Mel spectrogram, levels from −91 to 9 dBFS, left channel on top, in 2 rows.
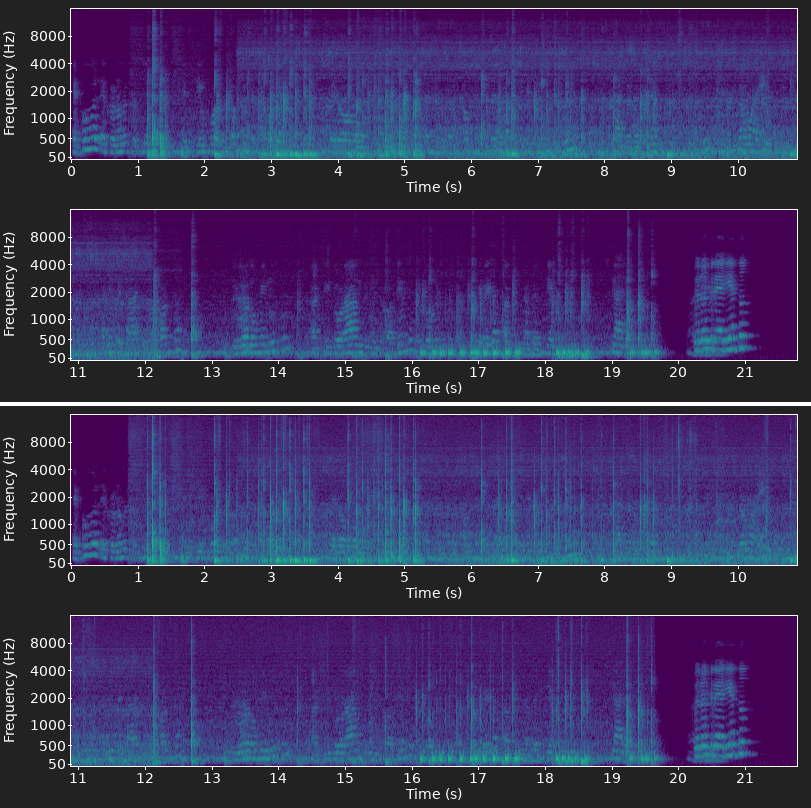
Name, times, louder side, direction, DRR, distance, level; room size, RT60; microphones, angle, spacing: voice 1, 0.0-3.3 3.9-7.6 8.1-8.9 9.5-10.8 11.3-12.5 13.3-14.1 14.4-18.3 20.1-20.6, left 1 dB, 50° left, -1 dB, 1.3 m, -51 dB
sound 1, 0.9-19.7, right 3 dB, 75° right, 0.4 m, -41 dB
sound 2, 2.5-12.1, equal, 70° left, 1.1 m, -50 dB
Tools, 5.2-12.5, equal, 85° left, 2.0 m, -61 dB
voice 2, 9.7-10.4 13.3-13.6 19.0-19.4 20.2-21.0, left 1 dB, 5° right, -2 dB, 0.4 m, -47 dB
3.6 x 2.9 x 2.6 m, 0.33 s
head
